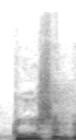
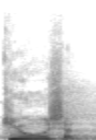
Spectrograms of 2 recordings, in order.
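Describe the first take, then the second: First: "டியூஷன்" as "too-shun", no y-glide; wrong pronunciation. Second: "டியூஷன்" as "tyoo-shun", high first syllable; correct pronunciation. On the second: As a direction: pitch up "டியூஷன்" with a y-glide after t. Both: Shown as a demonstration. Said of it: "டியூஷன் கிடையாது".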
